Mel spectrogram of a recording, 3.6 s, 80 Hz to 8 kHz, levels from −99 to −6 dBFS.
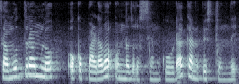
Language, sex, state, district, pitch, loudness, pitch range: Telugu, female, Andhra Pradesh, Anantapur, 235 Hz, -15 LUFS, 205-275 Hz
